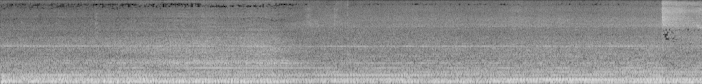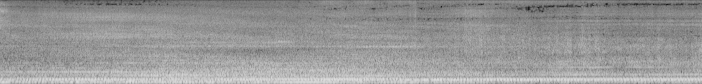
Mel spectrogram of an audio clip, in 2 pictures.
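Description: Metra bi-level commuter train running past, its diesel locomotive's engine humming steadily under the rolling of the cars, getting a little louder in the second half. A brief hiss about halfway through.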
